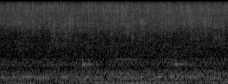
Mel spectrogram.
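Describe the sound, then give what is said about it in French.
Water runs from a tap for a shower at home, a continuous, even, fairly faint hiss with no breaks. “J'ai décidé d'aller chez moi prendre une douche avant de rejoindre les totorologues.”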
